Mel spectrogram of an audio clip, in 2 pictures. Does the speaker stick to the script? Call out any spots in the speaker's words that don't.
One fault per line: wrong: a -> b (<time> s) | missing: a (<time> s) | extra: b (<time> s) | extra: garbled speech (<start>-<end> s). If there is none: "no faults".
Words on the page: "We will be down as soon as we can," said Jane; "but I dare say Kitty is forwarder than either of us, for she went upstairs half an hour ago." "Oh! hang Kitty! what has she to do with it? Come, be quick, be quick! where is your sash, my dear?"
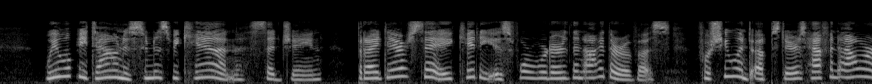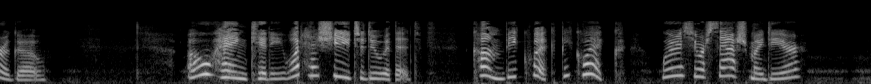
no faults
